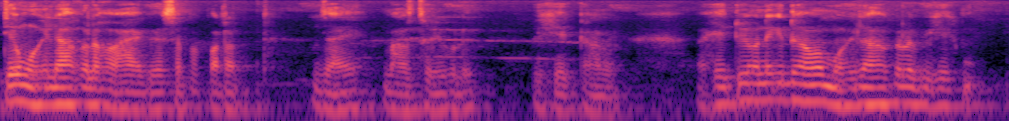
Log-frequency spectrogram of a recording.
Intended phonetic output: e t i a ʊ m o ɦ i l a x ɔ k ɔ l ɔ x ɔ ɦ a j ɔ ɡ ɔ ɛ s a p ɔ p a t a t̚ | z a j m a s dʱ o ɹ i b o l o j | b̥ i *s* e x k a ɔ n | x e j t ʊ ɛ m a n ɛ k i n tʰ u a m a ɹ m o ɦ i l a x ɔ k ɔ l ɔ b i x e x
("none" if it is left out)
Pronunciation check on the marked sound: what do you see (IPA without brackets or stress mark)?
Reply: x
